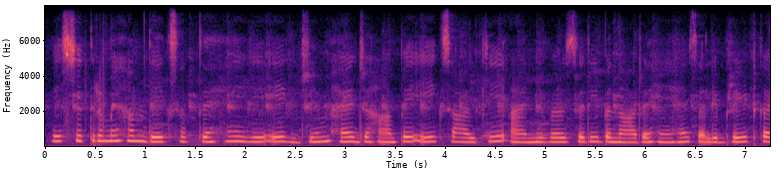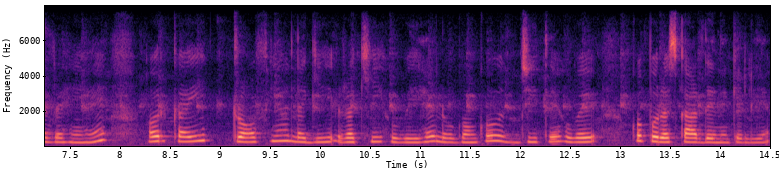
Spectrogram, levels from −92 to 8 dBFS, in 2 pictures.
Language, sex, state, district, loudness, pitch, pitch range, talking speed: Hindi, female, Bihar, Gaya, -19 LUFS, 255 Hz, 240-275 Hz, 165 wpm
